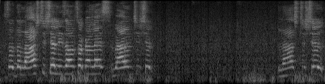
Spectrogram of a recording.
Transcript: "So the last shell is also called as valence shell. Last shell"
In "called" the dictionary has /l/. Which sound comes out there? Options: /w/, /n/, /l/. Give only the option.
/n/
